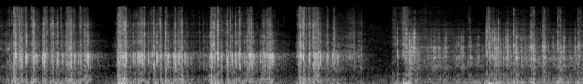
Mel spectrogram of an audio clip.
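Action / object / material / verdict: scrape / plastic toy car / plastic / none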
